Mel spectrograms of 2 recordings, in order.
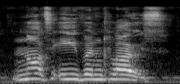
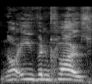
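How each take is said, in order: First: "Not even close" said slowly, each word weighed; slow emphatic repeat. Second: Said in the usual way. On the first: Shown as a demonstration. Repeating to viewers she was far from strong, slow emphasis. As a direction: drag it out for emphasis.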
